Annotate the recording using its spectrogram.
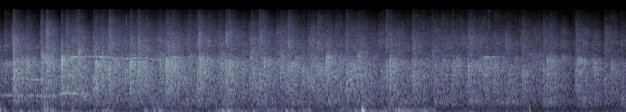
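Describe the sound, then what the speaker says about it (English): An audience at a coding bootcamp demo day in Lisbon claps steadily for the students, a dense, sustained round of applause filling the room before fading slightly at the end. "they deserve a round of applause for that"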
